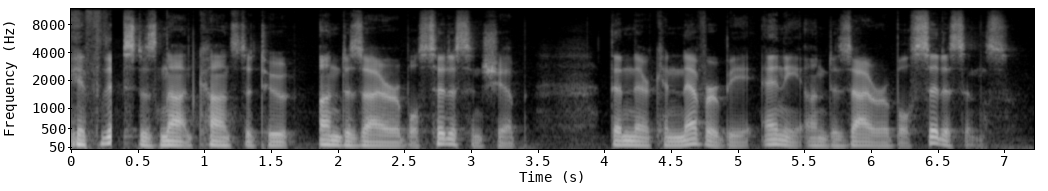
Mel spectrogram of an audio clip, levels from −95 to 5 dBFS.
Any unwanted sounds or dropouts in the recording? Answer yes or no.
yes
